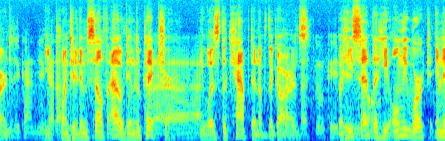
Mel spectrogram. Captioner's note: speaking in foreign language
